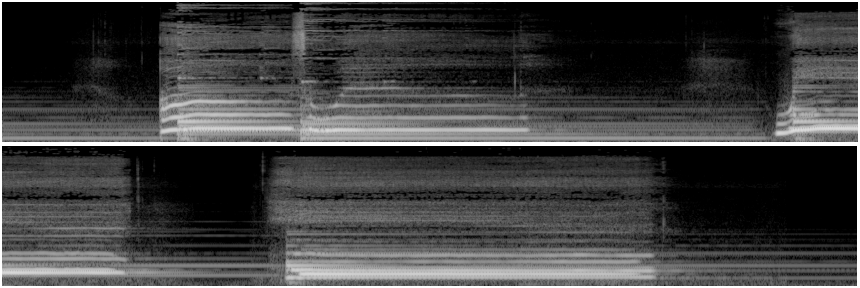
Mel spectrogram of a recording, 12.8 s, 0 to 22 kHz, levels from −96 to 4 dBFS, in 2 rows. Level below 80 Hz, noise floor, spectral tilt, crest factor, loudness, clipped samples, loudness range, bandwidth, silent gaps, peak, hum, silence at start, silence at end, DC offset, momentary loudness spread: -56 dBFS; -54 dBFS; -6.5 dB/octave; 16 dB; -18 LUFS; under 0.1%; 5 LU; over 20 kHz; none; -4 dBFS; none; 0 s; 1.5 s; under 0.1%; 15 LU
